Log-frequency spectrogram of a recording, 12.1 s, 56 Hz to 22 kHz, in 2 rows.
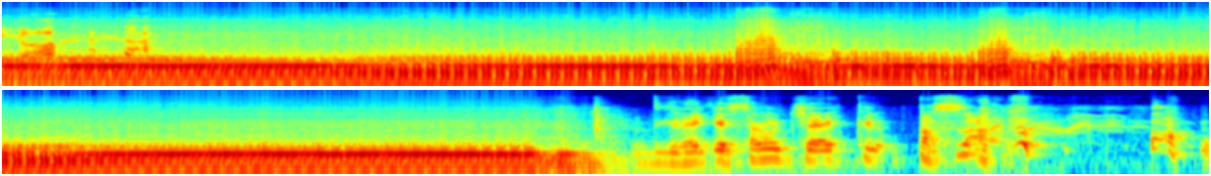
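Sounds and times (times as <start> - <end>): motorcycle engine idling: 0.0 - 9.0
engine throttle blips: 0.0 - 9.2.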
